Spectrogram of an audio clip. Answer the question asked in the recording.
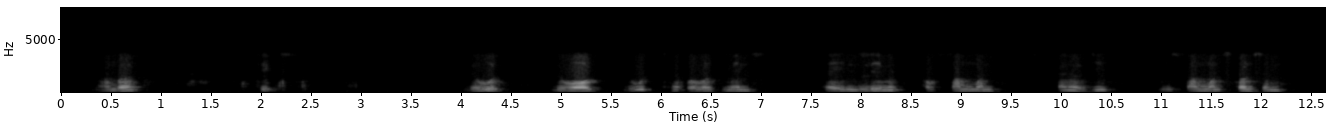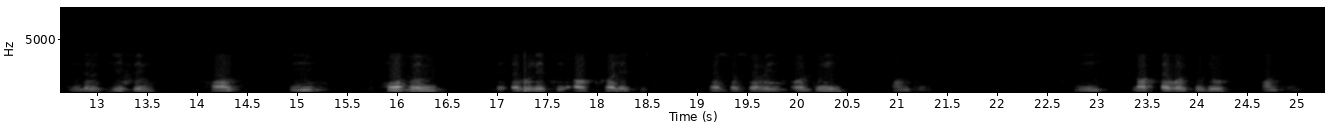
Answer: the correct answer is having the ability or qualities necessary for doing something.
